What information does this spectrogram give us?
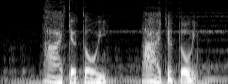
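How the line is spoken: Terrified mumbling. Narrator (Vietnamese): Chú Chính đang ngồi co ro ở góc giường, mặt không còn một chút máu, miệng thì lẩm ba lẩm bẩm

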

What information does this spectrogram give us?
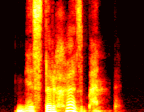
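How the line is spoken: Quiet call. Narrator (Russian): тихо позвал Джейми

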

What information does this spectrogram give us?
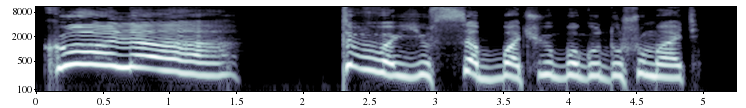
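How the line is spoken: Loud drunken shout. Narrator (Russian): закричал зычным пьяным голосом

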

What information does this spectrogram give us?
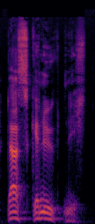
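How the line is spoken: Firm voice. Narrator (German): sagte er mit fester Stimme

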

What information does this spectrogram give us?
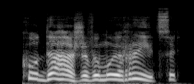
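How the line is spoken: Half-moaning young woman. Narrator (Russian): почти простонала девушка

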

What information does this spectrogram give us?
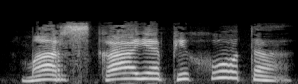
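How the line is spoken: Drawn out, odd intonation. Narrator (Russian): протянул Гарайло с непонятной интонацией

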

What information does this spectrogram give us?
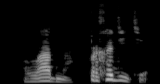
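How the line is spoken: Grumbling mutter. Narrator (Russian): буркнул

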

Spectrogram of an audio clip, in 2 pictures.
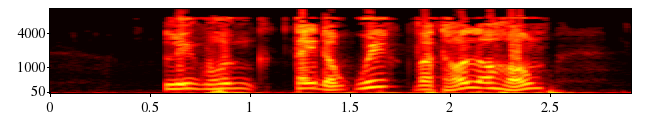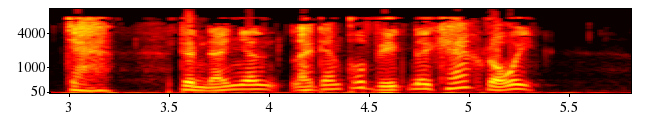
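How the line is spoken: Terrified exclamation. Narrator (Vietnamese): Miêu Nam quả là bị dọa cho mất mật, kinh hãi thốt lên

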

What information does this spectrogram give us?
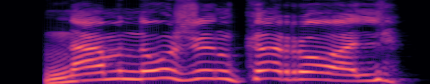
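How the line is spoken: Shouting. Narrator (Russian): крикнула Сквиш

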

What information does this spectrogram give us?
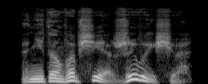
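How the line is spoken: Muttered. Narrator (Russian): пробормотал я

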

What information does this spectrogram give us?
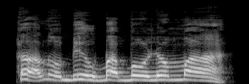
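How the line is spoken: Sobbing old man. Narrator (Russian): рыдая сказал один из стариков

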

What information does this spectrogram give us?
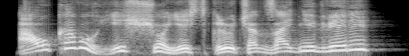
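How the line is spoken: Shrieking cook. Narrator (Russian): взвизгнула кухарка

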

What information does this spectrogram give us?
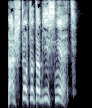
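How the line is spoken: Displeased barking man. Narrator (Russian): недовольно гаркнул серый мужчина

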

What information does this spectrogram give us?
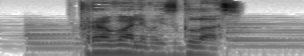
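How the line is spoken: Rude. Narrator (Russian): Все так же грубо проговорил он

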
